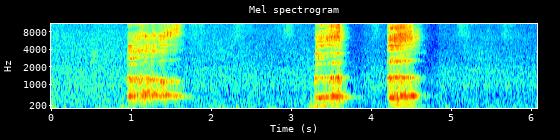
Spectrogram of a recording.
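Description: A man burping three times: a longer burp about a second in, then two shorter ones close together around three and four seconds in. The burps are brought on by drinking tap water.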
